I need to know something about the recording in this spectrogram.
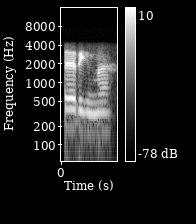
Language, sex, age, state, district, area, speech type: Tamil, female, 60+, Tamil Nadu, Kallakurichi, urban, conversation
